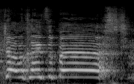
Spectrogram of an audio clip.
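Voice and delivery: high, slow, loud gush; hammed-up shout of praise; mock cheering. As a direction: draw it out in a squealing cheer.

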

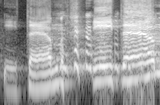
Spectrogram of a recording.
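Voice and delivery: loud, rising mom voice pushing; a mother forcing toys on her son; menacing mom. Retold or imitated. Mom at breakfast table insisting, loud mock menace. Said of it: "his mom is like".

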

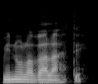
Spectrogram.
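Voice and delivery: ordinary delivery

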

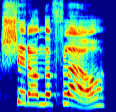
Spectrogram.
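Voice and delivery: mock-horrified passenger; imitating the passenger. Passenger reacting to the toilet mess, mock-horrified high voice. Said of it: "but he's like".

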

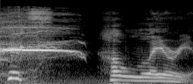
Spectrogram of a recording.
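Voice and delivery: loud, drawn out through laughter; laughing hard. Real, not acted. Cohost disagreeing that it's awful, loudly laughing. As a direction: burst out laughing into the words. Cracking up over the awful scene.

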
